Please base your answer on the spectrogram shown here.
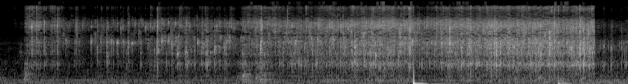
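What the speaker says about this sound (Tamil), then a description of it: "கத்திரிக்காயை எண்ணெயிலேயே ஒரு பொன்னிறமாக வர வரைக்கும் வேக வச்சுக்கலாம்" Brinjal fries in sesame oil in a pan with a loud, continuous crackling sizzle that starts abruptly, holds steady for about six seconds with a single sharp pop, then cuts off. No voices.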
